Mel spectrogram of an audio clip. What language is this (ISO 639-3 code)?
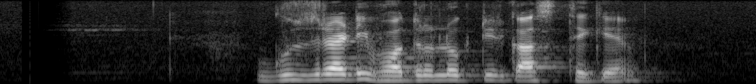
ben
